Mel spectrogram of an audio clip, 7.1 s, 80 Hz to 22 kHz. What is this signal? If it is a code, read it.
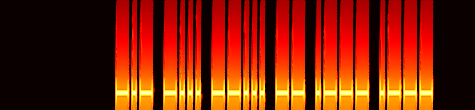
Morse code, heard as a keyed tone, about 20 wpm, 700 Hz. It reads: KB7MJJ
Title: USA Call Signs - 6 Characters - Repeated 3x - 20wpm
